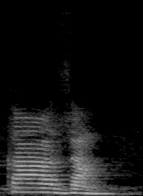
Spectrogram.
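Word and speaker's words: 火山: Nah, ini spesial penyebutannya. Gunung berapi itu bahasa Jepangnya Kazang.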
